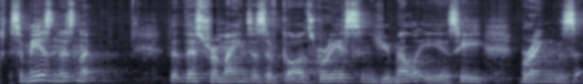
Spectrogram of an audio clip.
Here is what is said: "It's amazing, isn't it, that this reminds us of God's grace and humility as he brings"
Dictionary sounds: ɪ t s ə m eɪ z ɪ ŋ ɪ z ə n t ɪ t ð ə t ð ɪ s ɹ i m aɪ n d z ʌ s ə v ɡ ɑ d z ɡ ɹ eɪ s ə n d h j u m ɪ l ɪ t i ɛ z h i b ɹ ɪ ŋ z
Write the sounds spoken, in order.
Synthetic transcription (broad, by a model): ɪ t s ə m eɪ z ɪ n ɪ z n t ɪ t ð ə t ð ɪ s ɹ i m aɪ n d z ʌ s ə v ɡ ɑ d z ɡ ɹ eɪ s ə n h j u m ɪ l ɪ t i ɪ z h i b ɹ ɪ ŋ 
